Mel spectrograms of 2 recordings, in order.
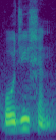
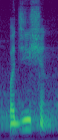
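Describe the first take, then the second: First: पोजीशन with full 'po'; पोजीशन with a rounded long o first; common mispronunciation. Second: पोजीशन with short 'puh'; पोजीशन, first vowel reduced to schwa; correct pronunciation. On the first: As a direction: say पोजीशन as 'POH-jee-shun'. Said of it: "पोजीशन नहीं होता". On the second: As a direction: say पोजीशन as 'puh-JEE-shun'. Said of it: "ये होता है". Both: Shown as a demonstration.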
